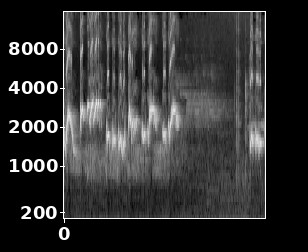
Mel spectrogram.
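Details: White-rumped shama (murai batu) singing a provoking lure song: quick looping whistled phrases with rapid chirps, a fading drawn-out note, a short pause, then renewed chattering whistles.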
